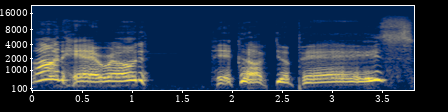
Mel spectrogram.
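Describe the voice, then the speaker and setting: A put-on character voice, raspy and wheezy, at a middle pitch and a very slow pace. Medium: actual play. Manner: cruel, taunting.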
